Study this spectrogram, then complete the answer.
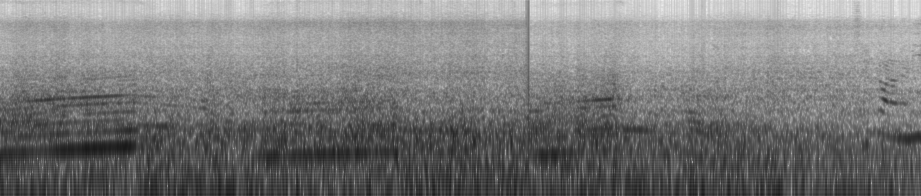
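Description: A Toyota Yaris GR small hot hatchback accelerates hard, its engine note rising in pitch through revs amid wind and road noise, heard from inside the car with occasional voices.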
